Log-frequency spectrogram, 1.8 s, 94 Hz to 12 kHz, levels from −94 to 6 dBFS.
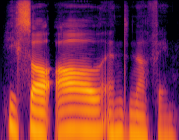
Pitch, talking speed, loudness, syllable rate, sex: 120 Hz, 170 wpm, -16 LUFS, 3.6 syllables/s, male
